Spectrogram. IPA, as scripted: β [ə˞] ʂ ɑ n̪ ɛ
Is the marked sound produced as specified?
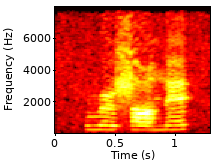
yes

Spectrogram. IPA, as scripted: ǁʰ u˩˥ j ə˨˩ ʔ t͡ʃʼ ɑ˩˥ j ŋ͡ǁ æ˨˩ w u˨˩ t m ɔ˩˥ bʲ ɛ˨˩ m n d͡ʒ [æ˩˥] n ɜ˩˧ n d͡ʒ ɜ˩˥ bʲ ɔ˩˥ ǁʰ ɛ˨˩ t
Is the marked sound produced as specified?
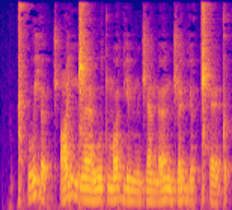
no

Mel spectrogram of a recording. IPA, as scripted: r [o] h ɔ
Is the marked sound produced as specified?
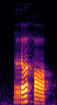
no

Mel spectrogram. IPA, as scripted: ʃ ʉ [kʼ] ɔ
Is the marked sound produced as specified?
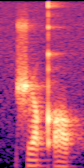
no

